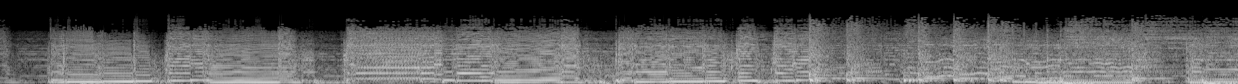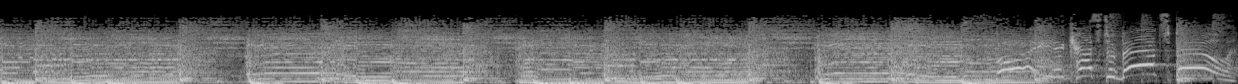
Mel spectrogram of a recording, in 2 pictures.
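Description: A loud rock intro driven by a gritty, distorted electric guitar riff over pounding drums and bass, with steady rhythmic hits and no singing yet.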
